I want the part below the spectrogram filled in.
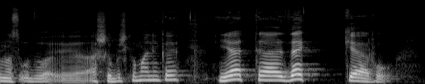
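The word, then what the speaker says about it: يَتَذَكَّرُ: Ятазаккару. Каф, удвоение каф.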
